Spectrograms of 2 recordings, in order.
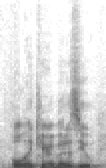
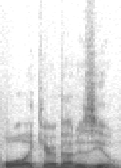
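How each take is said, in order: First: "care" lifted high and leaned on; stress on care. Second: Said in the usual way. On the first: Retold or imitated. Teacher voicing a plea to God, "care" stressed hard. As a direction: push the word "care" up, pleading. Repeated devotion line, stressed take.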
